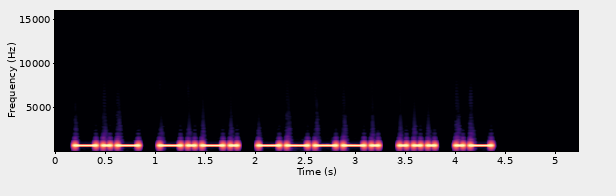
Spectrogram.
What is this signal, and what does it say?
Morse code, heard as a keyed tone, about 17 wpm, 700 Hz. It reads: KC9SA
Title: USA Callsign DE Callsign - 5 Characters - 17wpm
